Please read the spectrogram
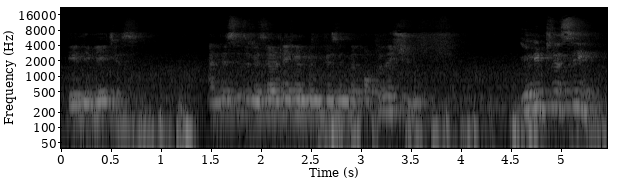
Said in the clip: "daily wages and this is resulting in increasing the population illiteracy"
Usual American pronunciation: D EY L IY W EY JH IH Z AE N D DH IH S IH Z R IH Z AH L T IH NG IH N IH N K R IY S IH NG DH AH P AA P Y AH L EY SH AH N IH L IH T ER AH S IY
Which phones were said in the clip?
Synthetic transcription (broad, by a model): D EY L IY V EY JH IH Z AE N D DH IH S IH Z R IH Z AH L T IH NG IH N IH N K IY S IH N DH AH P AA P Y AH L EY SH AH N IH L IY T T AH S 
